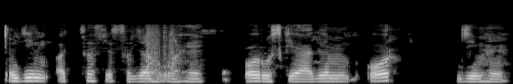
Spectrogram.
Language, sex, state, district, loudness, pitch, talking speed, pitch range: Hindi, male, Chhattisgarh, Balrampur, -18 LUFS, 140 Hz, 150 wpm, 130-155 Hz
